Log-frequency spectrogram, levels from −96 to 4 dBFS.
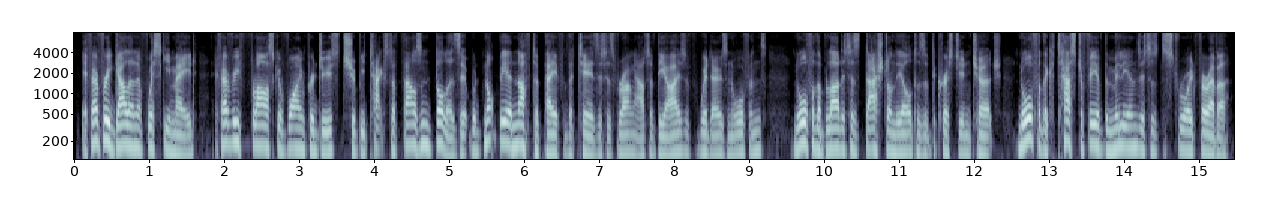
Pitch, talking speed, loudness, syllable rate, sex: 145 Hz, 250 wpm, -20 LUFS, 6.0 syllables/s, male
